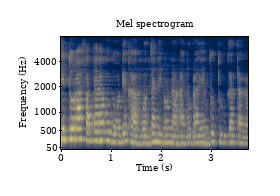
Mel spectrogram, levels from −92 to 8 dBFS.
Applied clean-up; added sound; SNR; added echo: neural mask model DeepFilterNet 3.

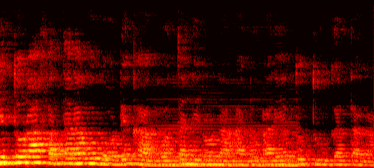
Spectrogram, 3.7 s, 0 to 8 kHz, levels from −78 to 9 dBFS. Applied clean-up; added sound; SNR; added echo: none; Bowed string instrument; 12 dB; reverberation time 0.8 s.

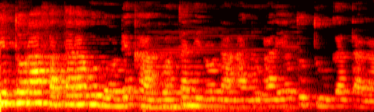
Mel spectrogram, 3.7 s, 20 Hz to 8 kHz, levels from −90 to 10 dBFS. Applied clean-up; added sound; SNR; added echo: classical method WPE with log-MMSE.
